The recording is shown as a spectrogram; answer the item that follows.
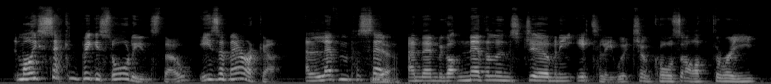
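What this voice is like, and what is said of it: English accent. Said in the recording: “I'm an English speaker as well ... the accent doesn't help”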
